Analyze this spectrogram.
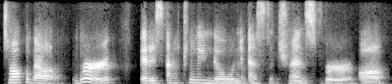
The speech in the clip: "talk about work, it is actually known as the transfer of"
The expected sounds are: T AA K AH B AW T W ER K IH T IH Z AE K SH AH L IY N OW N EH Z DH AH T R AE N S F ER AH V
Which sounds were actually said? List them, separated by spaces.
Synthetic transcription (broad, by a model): T AA K AH B AW T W ER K IH T IH Z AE K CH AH L IY N OW N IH Z DH AH T R AE N S F ER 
